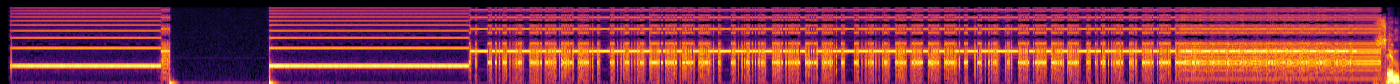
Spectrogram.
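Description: ZX Spectrum cassette loading sound: a steady high leader tone, a break of about a second, the tone again, then from about five seconds in the noisy screech of the program data loading.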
